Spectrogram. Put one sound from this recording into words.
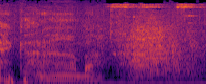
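Metal chains rattle against a rolling shutter.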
